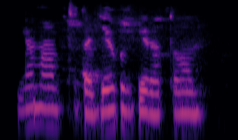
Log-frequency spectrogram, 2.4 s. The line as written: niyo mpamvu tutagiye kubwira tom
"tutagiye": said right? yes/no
yes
